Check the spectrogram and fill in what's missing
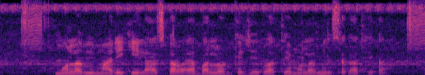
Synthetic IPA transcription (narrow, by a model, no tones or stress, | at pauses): moːlabʱimaːɾikiɪlaːd͡ʒkəɾʋaːebəɾloːnked͡ʒɐɾuːɾət̪ʰɦemoːlamɪlsɐkat̪ʰeːɡaː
